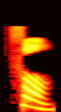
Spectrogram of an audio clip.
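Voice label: "Fèng", Chinese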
